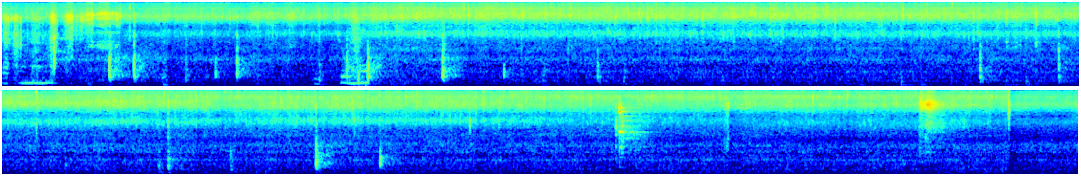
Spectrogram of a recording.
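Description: Sliced red onions sizzling steadily in hot oil in a nonstick frying pan, with scattered clicks and knocks, most of them in the first few seconds.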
